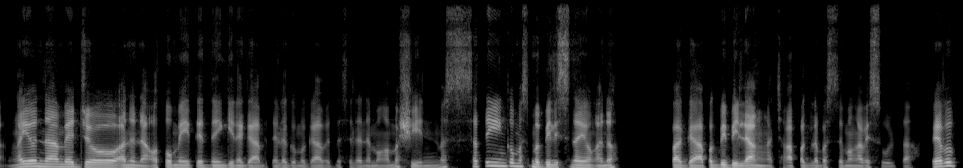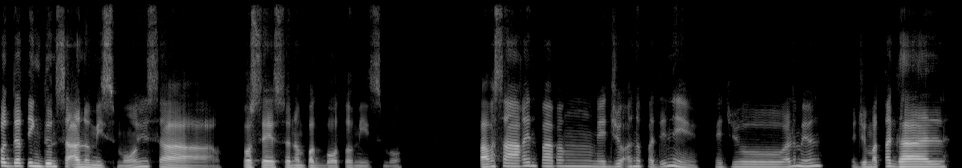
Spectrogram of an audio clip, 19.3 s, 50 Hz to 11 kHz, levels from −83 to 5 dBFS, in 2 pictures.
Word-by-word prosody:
ngayon 180 +6 +4
na 170 -2 +4
medyo 145 -2 +3
ano 135 0 +1
na 110 -3 -1
automated 125 0 -1
na 125 - -7
'yung 120 0 -2
ginagamit 115 -2 -2
nila, 115 0 -8
gumagamit 110 -1 -8
na 110 - -18
sila 115 0 -17
ng 110 - -10
mga 110 0 -10
machine, 115 -3 -4
mas 150 +2 -9
sa 180 - -5
tingin 225 +3 +2
ko 210 - +1
mas 185 -2 -3
mabilis 145 -2 +2
na 135 - +4
'yung 130 -2 0
ano 120 +1 -1 0.6
pag, 125 -1 +3
ah, 115 - +6
pagbibilang 130 -1 +3
at 110 - -10
saka 115 0 -4
paglabas 115 0 -8
ng 115 - -9
mga 110 - -3
resulta. 105 -2 -11 0.3
Pero 185 +6 +6
pagdating 210 -3 +2
dun 190 -1 +4
sa 180 - +3
ano 150 -1 +4
mismo, 120 0 -4
'yung 175 - -1
sa 150 -5 -1 0.8
proseso 135 -2 +1
ng 125 -2 -4
pagboto 115 -1 -3
mismo, 110 +1 -14 0.8
para 165 +4 +4
sa 190 -1 +3
akin 220 0 -2
parang 195 -2 -4
medyo 170 +1 -5
ano 180 +2 -4
pa 140 -6 -9
din, 195 +9 -4
eh, 160 -11 -2 0.2
medyo 145 +3 -10 0.4
alam 200 +6 -2
mo - - -1
'yun 215 +2 -1 0.3
medyo 145 +2 -7
matagal, 165 0 +4
135 Hz, 190 wpm, -27 LUFS, 115-170 Hz, 0.8 s, ah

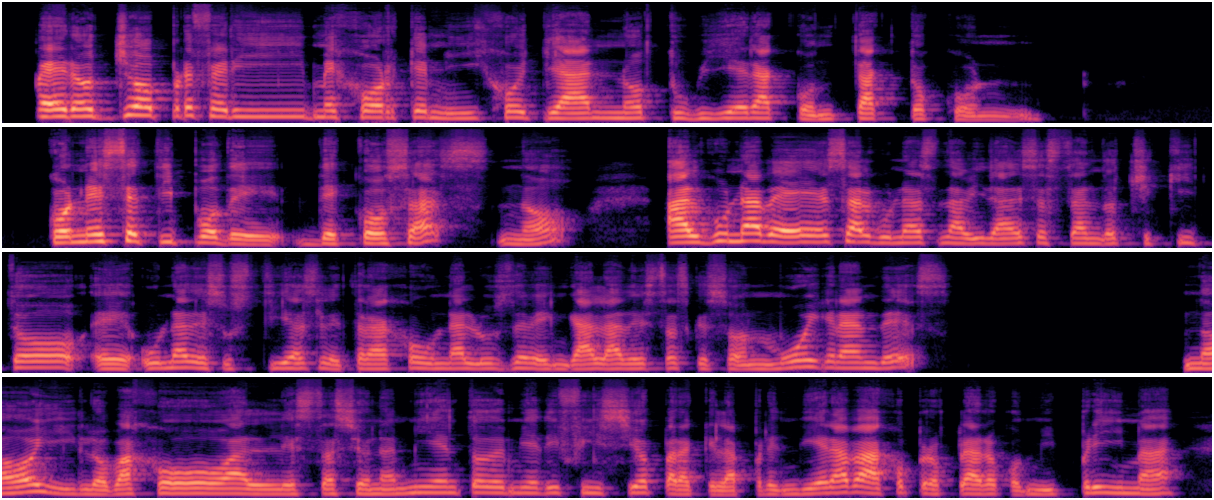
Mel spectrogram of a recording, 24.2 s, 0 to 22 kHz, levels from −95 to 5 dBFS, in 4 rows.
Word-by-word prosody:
Pero 230 +1 +7
yo 270 -1 +5
preferí 220 -3 -2
mejor 205 -1 -1
que 205 -1 -2
mi 170 -1 -5
hijo 190 +2 -5
ya 175 -1 +3
no 180 0 -3
tuviera 175 0 -3
contacto 150 +2 -4
con 120 -3 -10 1.1
con 195 +3 +8
ese 230 +1 +7
tipo 215 -4 0
de 140 -5 0
de 150 +2 -2
cosas, 165 0 +1
¿no? 150 0 -5 0.4
Alguna 230 +5 +7
vez, 210 0 +5
algunas 185 -2 0
navidades 170 0 -3
estando 170 -2 -5
chiquito, 190 +4 -3
eh, 155 -2 0
una 185 +3 -2
de 180 -2 -3
sus 155 -1 -12
tías 170 0 -5
le 145 -5 -6
trajo 155 +2 -4
una 165 -1 -4
luz 160 0 -6
de 175 0 -3
bengala 150 +1 -1
de 160 - -3
estas 165 +2 -9
que 155 - -9
son 150 -1 -6
muy 200 +9 -2
grandes 180 -2 -4 1.2
¿no? 170 +6 +2
Y 175 -9 -3
lo 145 -2 -2
bajó 165 +2 +2
al 150 -2 +1
estacionamiento 155 +6 -4
de 185 -1 -2
mi 180 0 -7
edificio 180 +1 -5
para 140 -2 -1
que 130 - -8
la 130 0 -3
prendiera 150 +7 -3
abajo, 195 -1 +3
pero 150 - -4
claro, 150 -1 0
con 130 0 -9
mi 140 0 -5
prima, 175 +1 -4
170 Hz, 150 wpm, -22 LUFS, 155-195 Hz, 1.2 s, con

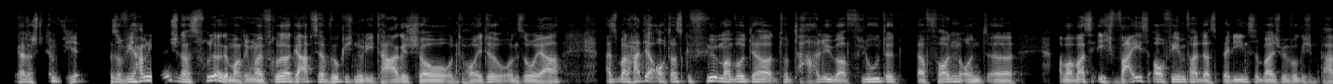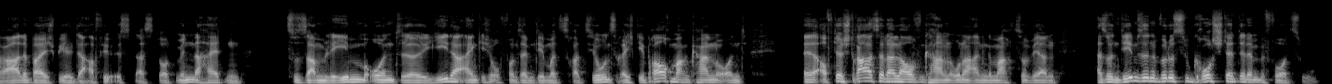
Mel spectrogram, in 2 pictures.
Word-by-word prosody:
Ja, 115 - +1
das 105 -3 -2
stimmt 100 - -6
wir 130 +5 -5 0.2
also, 110 -2 -1
wie 125 +2 +3
haben 170 - +5
die 185 - +3
Menschen 180 -5 -4
das 110 -4 +1
früher 185 +4 +4
gemacht? 100 -3 +3
Ich 105 - 0
meine, 100 -1 +3
früher 130 +1 +4
gab 120 +1 +3
es - - -7
ja 115 -5 0
wirklich 115 0 0
nur 105 - +1
die 90 -2 -3
Tagesschau 100 +2 +3
und 80 -2 -4
heute 95 +6 0
und 90 0 -3
so, 100 -1 +1
ja? 90 +4 +2 0.4
Also, - - -4
man - - +2
hat - - +2
ja - - +4
auch - - 0
das - - -2
Gefühl, 165 +1 +2
man 125 -5 +3
wird 130 +2 +2
ja 115 -3 +4
total 115 +1 -6
überflutet 120 +4 +1
davon 110 +4 0
und 100 -2 -1
,äh 100 -1 +1 0.5
aber - - +2
was - - +1
ich - - -3
weiß 165 +1 0
auf 125 -6 +1
jeden 120 -1 +2
Fall, 115 -3 +1
dass 100 -3 -1
Berlin 100 +2 -1
zum 115 -3 -5
Beispiel 100 0 0
wirklich 95 -3 -3
'n 95 - -15
Paradebeispiel 85 0 0
dafür - - -5
ist, - - -11
dass - - -9
dort - - -6
Minderheiten 90 -5 -3 0.4
zusammenleben 95 +5 +2
und, 100 -2 +1
äh, 90 -1 +1
jeder 110 +10 +2
eigentlich 100 +2 -2
auch - - -7
von 95 - -6
seinem 85 -3 -4
Demonstrationsrecht 95 +3 -3
Gebrauch 130 +7 +1
machen 110 -4 0
kann 100 0 0
und, 90 0 -4 0.6
äh, - - +2
auf - - 0
der - - +3
Straße 155 -1 +2
da 135 - +4
laufen 115 -3 +3
kann, 100 -1 0
ohne 105 0 +1
angemacht 95 -2 -2
zu 100 -3 -7
werden. 90 -1 -3 0.4
Also, 120 - +1
in 105 - +1
dem 160 +8 +4
Sinne 155 -3 +2
würdest 145 -1 +2
du 145 - -3
Großstädte 130 +1 0
denn 110 -1 0
bevorzugen. 85 -8 -8
105 Hz, 210 wpm, -23 LUFS, 95-120 Hz, 0.6 s, haben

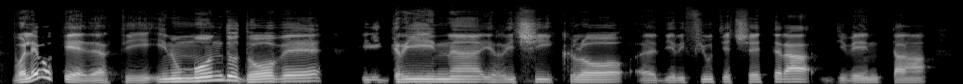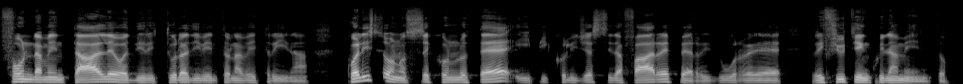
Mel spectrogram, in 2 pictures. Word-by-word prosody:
Volevo 335 -11 +7
chiederti, 95 -1 0
in 130 - +4
un 140 +1 +5
mondo 185 +6 +6
dove 140 +4 +3 0.4
il 110 -3 -7
green, 125 +2 +3 0.4
il 110 -2 -5
riciclo, 110 0 0
ehm, 95 +1 -6
di 100 +3 -8
rifiuti, 115 +4 -8
eccetera, 125 +4 +1
diventa 100 +3 -5 0.3
fondamentale 115 -1 +2
o 115 - +2
addirittura 100 +2 -3
diventa 90 -1 -6
una 90 -1 -5
vetrina, 85 -4 -10 0.4
quali 145 +8 +3
sono 110 - -2
secondo 105 +2 -5
te 115 +8 +2
i 95 0 -12
piccoli 105 -1 -13
gesti 105 +3 -9
da 95 -2 -5
fare 110 +7 0
per 90 -6 -6
ridurre 90 +1 -8 0.2
rifiuti 105 +4 -3
e - - +4
inquinamento? 85 -7 -5
105 Hz, 110 wpm, -22 LUFS, 95-120 Hz, 0.4 s, Volevo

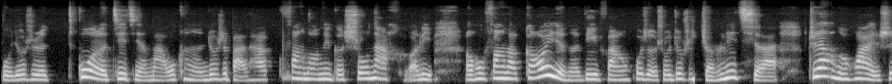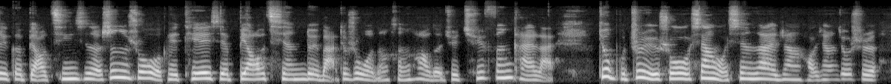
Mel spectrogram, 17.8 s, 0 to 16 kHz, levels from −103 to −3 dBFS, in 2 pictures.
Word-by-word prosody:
就 205 +1 0
是 205 -2 -3 0.3
过 315 -4 +4
了 205 -3 +2
季 235 +4 0
节 200 -4 -3
嘛， 180 -1 -7
我 200 - -3
可 220 - -7
能 190 -2 -5
就 220 - -2
是 230 +1 -3
把 165 - -5
它 195 +2 -7 0.2
放 260 -3 +1
到 230 -1 -1
那 230 0 0
个 210 -1 -4
收 250 +4 +1
纳 255 -2 +2
盒 230 - -8
里， 210 -1 -1 0.3
然 205 - +1
后 240 +2 +1
放 260 +3 +2
到 245 -1 +3
高 285 +6 +3
一 390 - +9
点 265 - +5
的 180 0 -6
地 220 +3 -1
方， 200 -1 -4
或 235 - -2
者 205 -4 -2
说 205 +1 -4
就 235 +3 -1
是 225 - -8
整 195 0 -3
理 290 +3 +5
起 305 +4 +3
来。 170 -1 -2 0.3
这 330 - +3
样 350 -3 +5
的 240 -4 +2
话 240 0 0
也 190 - -3
是 235 +5 +1
一 - - +2
个 220 0 -4
比 200 - -3
较 185 - -1
清 235 +5 +3
晰 235 +1 -3
的， 220 -4 +1
甚 295 +9 +2
至 295 - +5
说 270 -1 +2
我 250 -6 +3
可 215 +3 -4
以 205 - -1
贴 245 +4 +4
一 250 - +2
些 230 -2 -1
标 220 +1 0
签， 220 -1 +1
对 225 -2 +1
吧， 190 - -3
就 230 - -4
是 235 - -3
我 205 -6 -1
能 185 +2 -9
很 195 0 -7
好 220 -2 -4
的 175 -2 -4
去 205 +4 -4
区 260 +7 -4
分 280 +2 +1
开 215 -9 -3
来。 185 - -5 0.4
就 335 -1 +5
不 235 -4 -3
至 265 +1 +4
于 220 - +5
说 240 +1 +3
像 255 0 +4
我 180 - -1
现 235 +4 +1
在 235 -2 +1
这 205 +2 -5
样， 200 -1 -4
好 180 -2 -7
像 200 +1 -10
就 220 0 -4
是 205 -3 -4
220 Hz, 315 characters per minute, -22 LUFS, 200-245 Hz, 0.4 s, 一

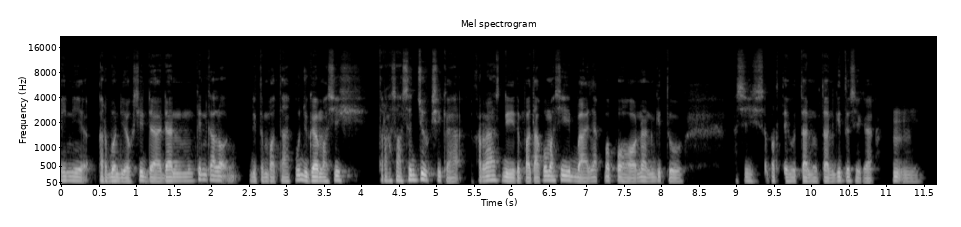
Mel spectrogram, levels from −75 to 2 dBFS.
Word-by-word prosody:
ini 110 -1 +1
ya, - - -7
karbon 100 -2 +2
dioksida 90 0 +2
dan 100 +2 +5 0.2
mungkin 100 +7 -1
kalau 125 -3 0
di 100 -1 -5
tempat 95 -2 -1 0.2
aku 130 +5 +1
juga 110 -3 +6
masih 100 +4 +1 0.5
terasa 105 0 -2
sejuk 130 +3 +2
sih, 110 - -2
Kak, 90 0 -5
karena 120 +3 +2
di 100 -4 +3
tempat 90 +1 +1
aku 120 - +2
masih 120 +1 +3
banyak 100 0 0
pepohonan 100 -1 0
gitu. 95 -4 -2 0.7
Masih 100 -2 -5
seperti 100 - -4
hutan-hutan 95 -1 0
gitu 110 -1 -1
sih, 90 - -2
Kak. 85 0 -4 0.2
Hmm. 85 -5 -4
100 Hz, 160 wpm, -25 LUFS, 90-110 Hz, 0.7 s, juga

